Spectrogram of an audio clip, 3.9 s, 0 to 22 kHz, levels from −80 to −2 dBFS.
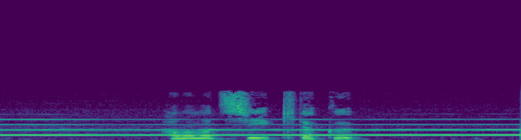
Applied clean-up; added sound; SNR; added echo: none; Wind instrument, woodwind instrument; -3 dB; none.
